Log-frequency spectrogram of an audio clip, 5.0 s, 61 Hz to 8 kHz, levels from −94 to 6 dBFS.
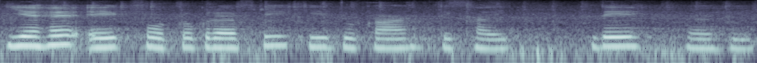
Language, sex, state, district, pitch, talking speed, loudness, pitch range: Hindi, female, Madhya Pradesh, Dhar, 210 Hz, 95 wpm, -16 LUFS, 200-230 Hz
